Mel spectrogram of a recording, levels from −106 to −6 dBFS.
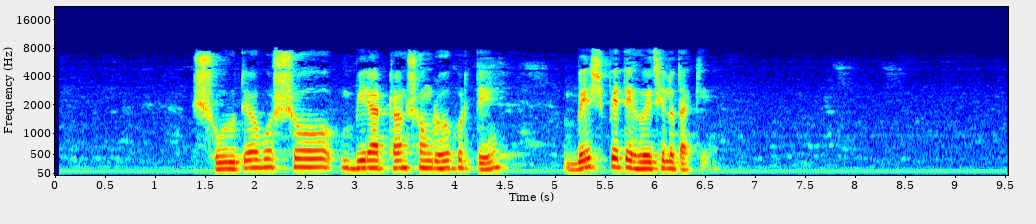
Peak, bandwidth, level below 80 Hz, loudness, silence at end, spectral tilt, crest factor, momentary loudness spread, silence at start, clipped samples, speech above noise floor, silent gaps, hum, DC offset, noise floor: -4 dBFS; 8 kHz; -56 dBFS; -21 LUFS; 3.05 s; -6 dB/octave; 18 dB; 9 LU; 1.4 s; under 0.1%; 42 dB; none; none; under 0.1%; -63 dBFS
